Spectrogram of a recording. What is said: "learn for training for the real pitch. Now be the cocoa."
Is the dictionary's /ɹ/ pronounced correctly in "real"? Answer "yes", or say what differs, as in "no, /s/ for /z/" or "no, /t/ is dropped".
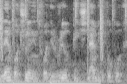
yes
